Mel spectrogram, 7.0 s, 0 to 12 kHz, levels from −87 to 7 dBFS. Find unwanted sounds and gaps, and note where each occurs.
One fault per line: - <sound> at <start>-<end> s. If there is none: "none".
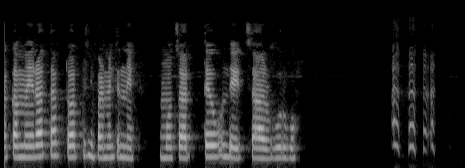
- laugh at 5.9-6.5 s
